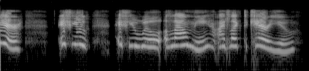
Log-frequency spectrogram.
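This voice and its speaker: In a put-on character voice, this woman talks fairly slowly, her extremely high pitch making very wide swings. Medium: read story. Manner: warm, earnest.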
